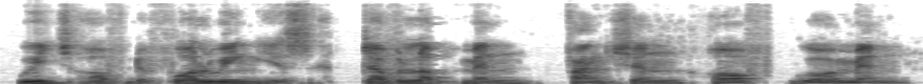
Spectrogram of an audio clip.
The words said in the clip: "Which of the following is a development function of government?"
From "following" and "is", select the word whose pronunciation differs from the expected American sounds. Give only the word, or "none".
is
